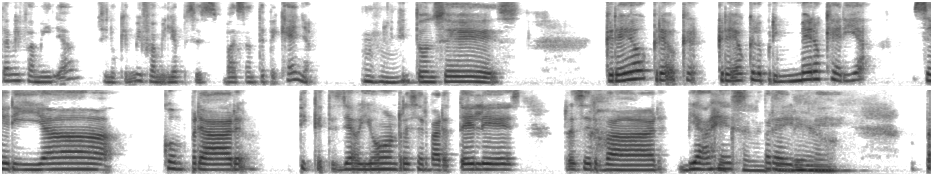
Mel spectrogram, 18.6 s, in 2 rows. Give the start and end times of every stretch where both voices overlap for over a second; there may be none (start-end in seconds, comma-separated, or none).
16.4-17.7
